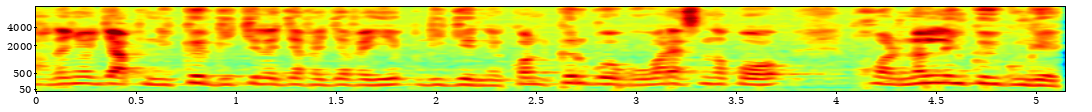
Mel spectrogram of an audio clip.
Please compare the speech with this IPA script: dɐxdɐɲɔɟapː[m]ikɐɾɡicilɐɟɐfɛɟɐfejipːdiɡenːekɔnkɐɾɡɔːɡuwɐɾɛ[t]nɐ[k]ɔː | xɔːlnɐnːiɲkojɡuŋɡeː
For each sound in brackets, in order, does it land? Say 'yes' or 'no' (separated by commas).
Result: no, no, yes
